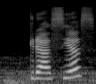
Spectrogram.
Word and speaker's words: gracias: Common mistake 1. English vowels. Wrong. Gracias for gracias. Right. Gracias. Spanish A is always H, never A.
